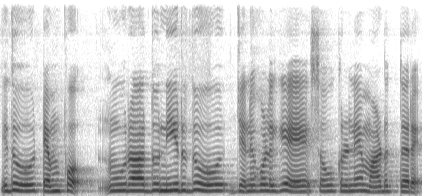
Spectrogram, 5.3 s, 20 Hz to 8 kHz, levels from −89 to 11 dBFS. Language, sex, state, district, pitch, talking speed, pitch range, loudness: Kannada, female, Karnataka, Mysore, 245 Hz, 80 wpm, 230-255 Hz, -16 LUFS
